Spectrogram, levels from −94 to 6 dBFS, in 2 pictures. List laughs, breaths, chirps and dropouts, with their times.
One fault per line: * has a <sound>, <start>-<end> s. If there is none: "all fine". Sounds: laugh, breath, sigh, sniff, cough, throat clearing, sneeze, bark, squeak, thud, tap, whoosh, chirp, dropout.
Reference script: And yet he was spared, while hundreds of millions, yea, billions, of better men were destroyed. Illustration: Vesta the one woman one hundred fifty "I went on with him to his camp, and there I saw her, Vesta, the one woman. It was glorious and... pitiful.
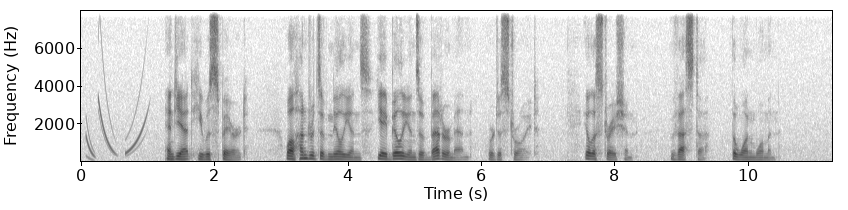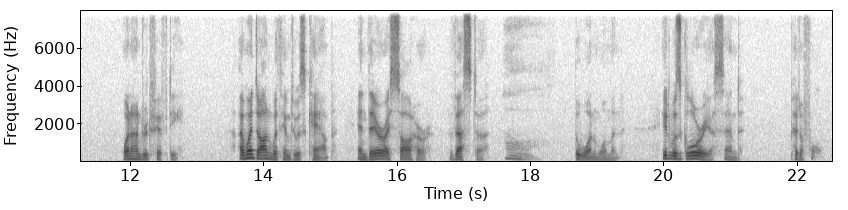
* has a chirp, 0.1-1.1 s
* has a sigh, 17.6-18.4 s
